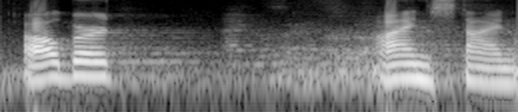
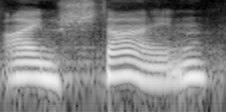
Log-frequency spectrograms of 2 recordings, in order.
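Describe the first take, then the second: First: The name is said the common English way. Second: The name is said the original German way. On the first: "This is how you pronounce it" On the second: "In German, it is pronounced"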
